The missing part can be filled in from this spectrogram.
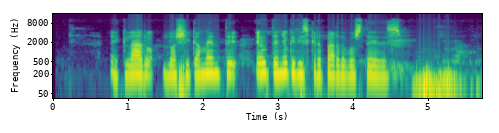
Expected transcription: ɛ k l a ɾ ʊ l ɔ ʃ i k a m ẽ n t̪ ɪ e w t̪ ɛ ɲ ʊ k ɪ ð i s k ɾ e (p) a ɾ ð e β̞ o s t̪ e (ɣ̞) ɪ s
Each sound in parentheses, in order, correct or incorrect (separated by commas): correct, incorrect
